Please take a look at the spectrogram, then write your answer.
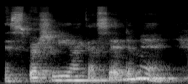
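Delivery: normal talking voice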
